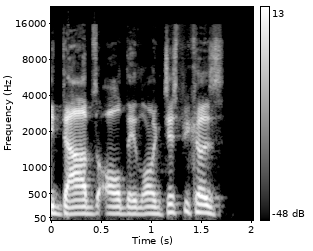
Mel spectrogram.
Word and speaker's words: Dobbs: It's pronounced Dobbs.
